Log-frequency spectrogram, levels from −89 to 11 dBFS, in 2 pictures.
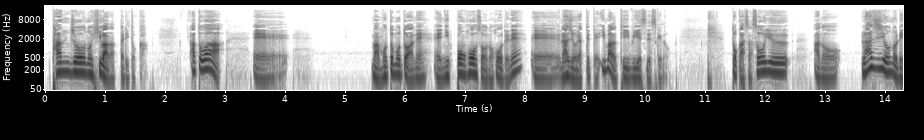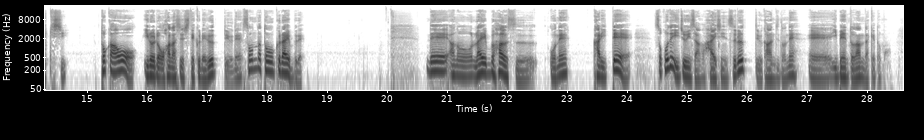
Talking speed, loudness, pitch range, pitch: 305 characters per minute, -20 LUFS, 105-160 Hz, 120 Hz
